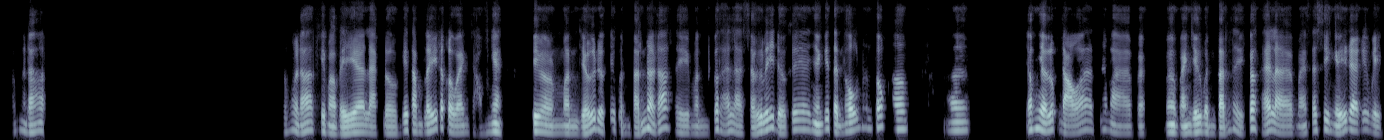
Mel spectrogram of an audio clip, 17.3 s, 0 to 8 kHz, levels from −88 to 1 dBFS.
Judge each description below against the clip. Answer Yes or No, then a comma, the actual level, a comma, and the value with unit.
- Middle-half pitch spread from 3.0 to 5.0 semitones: No, wide, 5.6 semitones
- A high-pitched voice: No, low, 120 Hz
